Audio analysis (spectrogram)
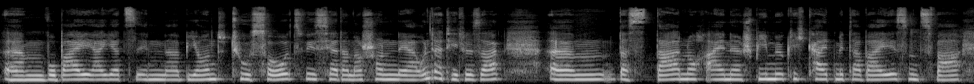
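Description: A woman's voice: a little high, darkish tone. A woman co-hosting a podcast in casual chat about games, hesitant with many fillers. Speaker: podcast co-host.

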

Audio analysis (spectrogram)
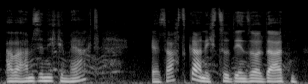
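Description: A woman's voice: sits low, quick pace, darkish tone, natural voice. An actress in a radio play playing a poor, cheated old woman, confiding and obsessively insistent about her rights. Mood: fixated, insistent. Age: older.

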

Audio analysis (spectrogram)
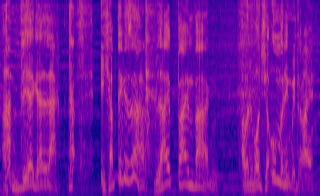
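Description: A street-tough, drily amused sidekick in a radio crime play. His voice is heavily creaky and moves animatedly in pitch. He mocks in loose everyday speech over faint music. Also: huge pitch swings, moderate pace, a bit bright, heavily acted. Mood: mocking, amused. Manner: colloquial, mocking. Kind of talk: German radio crime drama acting.

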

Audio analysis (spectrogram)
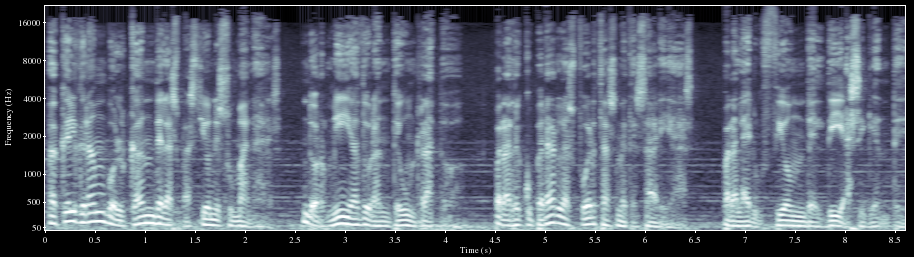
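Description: Deep-voiced male dramatic audiobook narrator. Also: very animated, normal speed, hardly any pauses. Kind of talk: scripted dramatic literary narration. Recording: clear music bed behind narration.

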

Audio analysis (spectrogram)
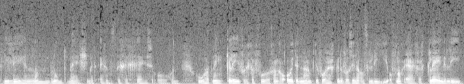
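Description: An actor playing a self-assured spy who recounts his undercover life in measured, formal 1960s radio drama narration. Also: fairly low pitch, expressive, gravelly. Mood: wry, reflective. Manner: measured, formal, literary storytelling. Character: self-assured male spy posing as a counterintelligence chief, recounting his story. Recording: 1960s radio recording with hum and noise.

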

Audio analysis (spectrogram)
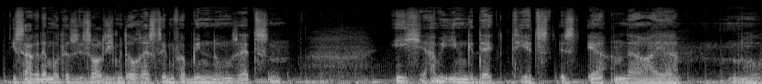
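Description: An actor playing a crude convict who is dying and afraid of death, brooding in a radio drama monologue. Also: male voice, very deep voice. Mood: bitter. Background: music.

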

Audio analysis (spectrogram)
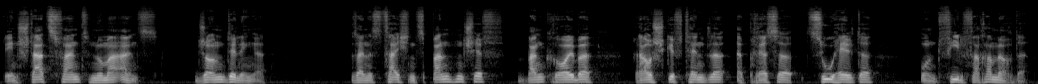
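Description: A male narrator of a vintage radio play with a slightly low voice. He speaks gravely and evenly, setting out each line with care. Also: bright, forceful tone. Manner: grave, measured. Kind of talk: scripted narration.

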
